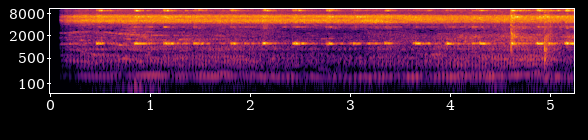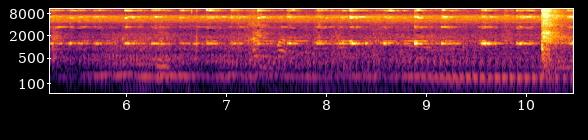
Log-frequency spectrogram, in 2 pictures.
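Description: Motorcycle engine running at low speed, growing louder near the end as it comes close, with a high note repeating throughout and a few sharp clicks.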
